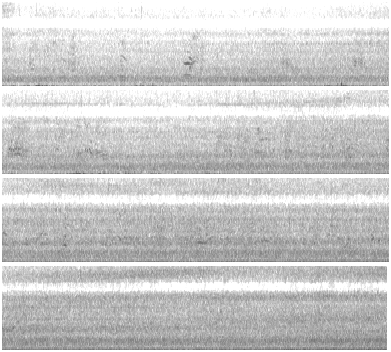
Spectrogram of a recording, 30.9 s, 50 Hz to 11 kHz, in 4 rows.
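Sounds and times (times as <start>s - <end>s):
tractor diesel engine under load: 10.4s - 30.9s.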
